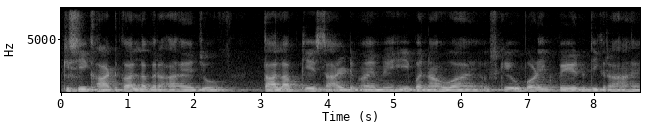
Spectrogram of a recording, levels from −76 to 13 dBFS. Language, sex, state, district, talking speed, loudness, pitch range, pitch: Hindi, male, Maharashtra, Gondia, 160 wpm, -17 LUFS, 115-120 Hz, 115 Hz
